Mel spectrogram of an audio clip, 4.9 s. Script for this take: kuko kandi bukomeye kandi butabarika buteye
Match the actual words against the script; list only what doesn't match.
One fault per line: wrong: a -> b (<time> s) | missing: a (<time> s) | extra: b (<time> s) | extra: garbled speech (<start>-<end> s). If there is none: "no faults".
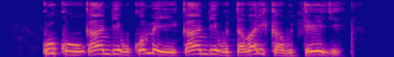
no faults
